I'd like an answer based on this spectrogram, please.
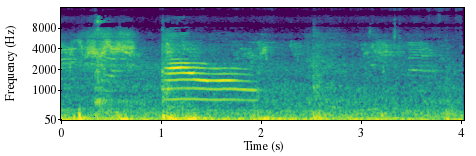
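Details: Hungry fat ginger cat giving one long, loud, steady meow lasting about a second, rich in harmonics, asking for food; low background rumble and a faint thump before it.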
